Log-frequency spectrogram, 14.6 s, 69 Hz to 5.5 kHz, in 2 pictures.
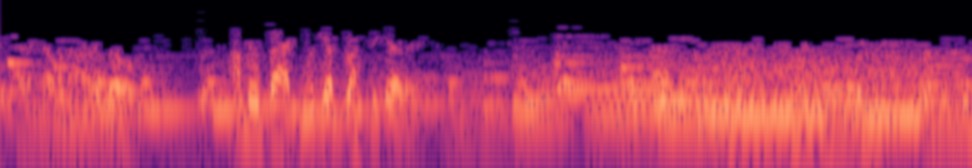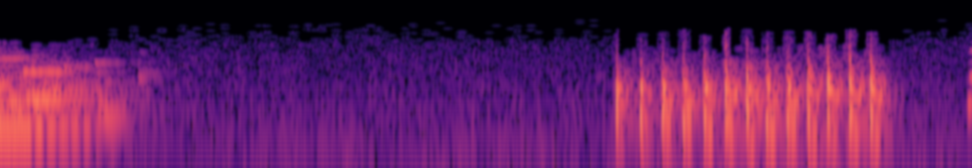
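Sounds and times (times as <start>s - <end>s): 
sustained musical tones: 0.0s - 8.8s
speech: 0.3s - 4.3s, 5.0s - 5.6s
pounding on a door: 11.9s - 14.1s.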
